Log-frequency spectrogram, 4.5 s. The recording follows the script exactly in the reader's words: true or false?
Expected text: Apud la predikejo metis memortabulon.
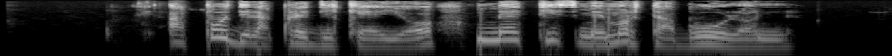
true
